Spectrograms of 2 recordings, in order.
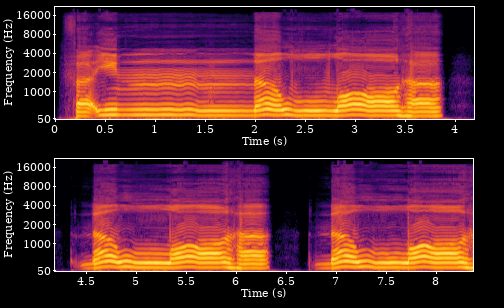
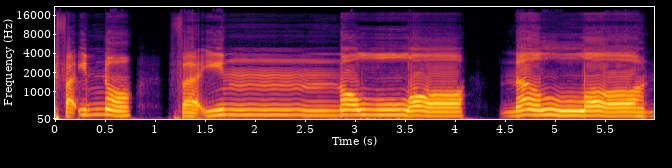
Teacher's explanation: ingat bunyi na dulu baru tebal lam.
